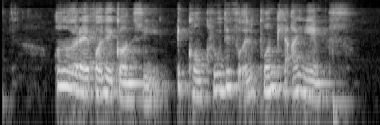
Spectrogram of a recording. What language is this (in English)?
Maltese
